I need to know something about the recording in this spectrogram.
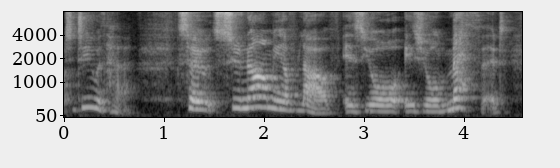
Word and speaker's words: tsunami: Also, I like saying the word tsunami because you can pronounce the T.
